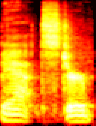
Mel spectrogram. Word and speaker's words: Batster: Like Baxter, but Batster, because it's a bat, and it's Bartholomew syllables.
